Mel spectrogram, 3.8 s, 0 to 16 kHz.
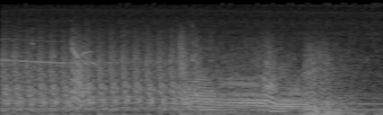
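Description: Rapid bursts of in-game gunfire from Crash Bandicoot 3: Warped, loud and continuous with a rattling machine-gun rhythm alongside game effects, and no talking.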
